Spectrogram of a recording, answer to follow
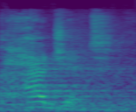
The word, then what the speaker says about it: Padgett: you see it yeah Padgett if it like rhymes with magic or tragic okay PA d GE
